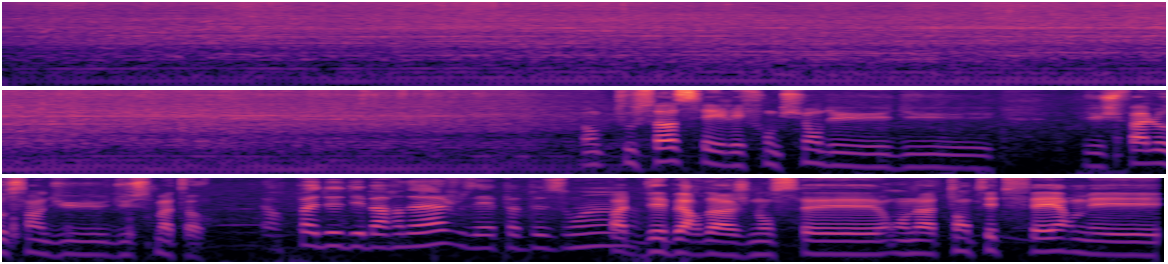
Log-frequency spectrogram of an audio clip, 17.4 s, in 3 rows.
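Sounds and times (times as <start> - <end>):
rotary brush mulcher running: 0.0 - 11.1
speech: 8.8 - 17.4.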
